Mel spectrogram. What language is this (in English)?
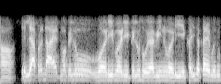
Gujarati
